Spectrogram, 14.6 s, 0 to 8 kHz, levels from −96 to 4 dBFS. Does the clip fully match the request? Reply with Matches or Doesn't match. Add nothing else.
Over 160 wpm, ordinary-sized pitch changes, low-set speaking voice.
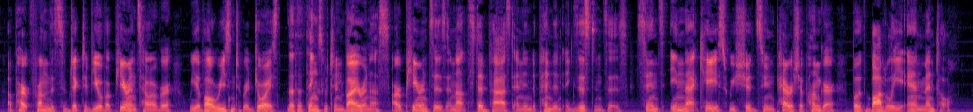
Matches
